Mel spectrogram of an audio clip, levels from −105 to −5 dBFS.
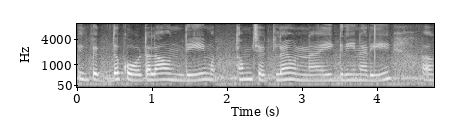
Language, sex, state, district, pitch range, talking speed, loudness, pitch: Telugu, female, Andhra Pradesh, Krishna, 230-260 Hz, 115 wpm, -17 LUFS, 245 Hz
